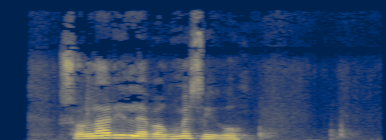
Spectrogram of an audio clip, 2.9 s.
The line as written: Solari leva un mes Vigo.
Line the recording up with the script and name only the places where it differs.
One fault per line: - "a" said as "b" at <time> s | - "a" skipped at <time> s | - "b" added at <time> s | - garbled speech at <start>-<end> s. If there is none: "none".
none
